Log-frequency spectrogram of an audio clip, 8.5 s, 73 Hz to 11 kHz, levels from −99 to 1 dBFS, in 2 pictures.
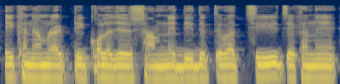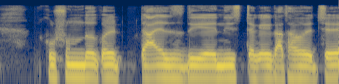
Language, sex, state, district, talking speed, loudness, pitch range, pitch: Bengali, male, West Bengal, Alipurduar, 125 wpm, -14 LUFS, 110-115 Hz, 110 Hz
